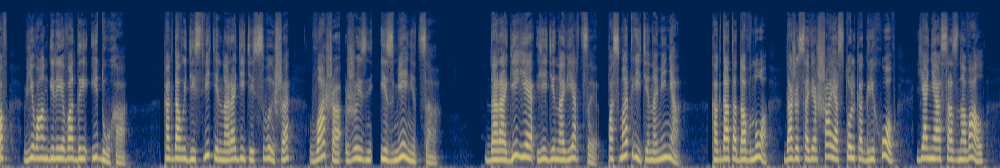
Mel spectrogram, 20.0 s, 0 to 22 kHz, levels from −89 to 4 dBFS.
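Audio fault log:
No faults detected across the speech recording.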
